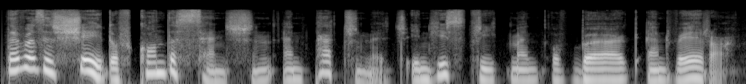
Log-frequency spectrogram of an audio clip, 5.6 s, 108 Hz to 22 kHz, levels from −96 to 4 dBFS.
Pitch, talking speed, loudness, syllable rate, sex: 165 Hz, 160 wpm, -19 LUFS, 4.7 syllables/s, female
